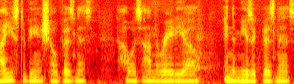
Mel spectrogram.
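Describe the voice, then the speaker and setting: A man speaks at a very fast pace. His tone is dark and mellow, somewhat breathy. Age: 40s. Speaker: meditation podcast host, former radio personality. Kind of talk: podcast interview.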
